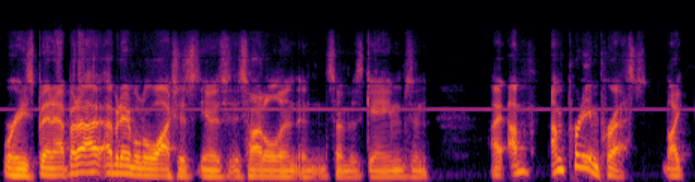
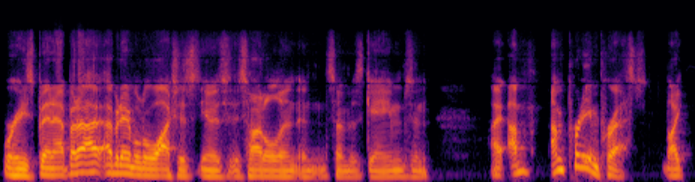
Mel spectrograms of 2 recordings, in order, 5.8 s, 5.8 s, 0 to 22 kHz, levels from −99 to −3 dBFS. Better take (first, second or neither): second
